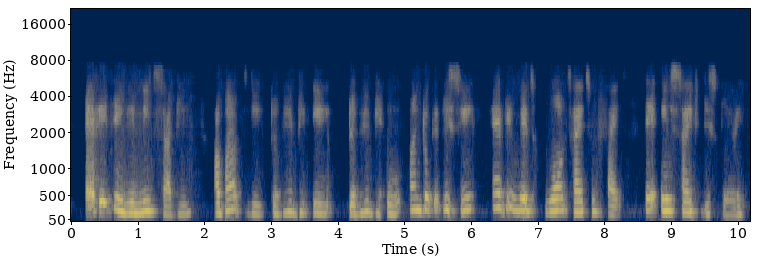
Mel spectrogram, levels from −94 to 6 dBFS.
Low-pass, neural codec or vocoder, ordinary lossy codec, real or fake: 7.2 kHz; codec, 24 kHz, 1 kbps, SNAC; Opus, 16 kbps; fake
